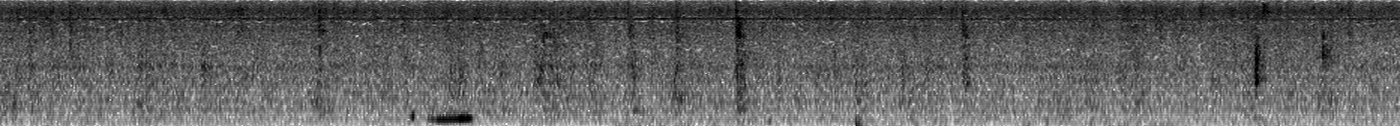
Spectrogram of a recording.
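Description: Light taps and rustles come from objects being handled on a table.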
